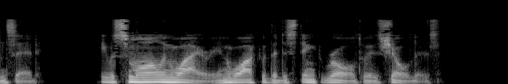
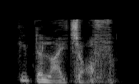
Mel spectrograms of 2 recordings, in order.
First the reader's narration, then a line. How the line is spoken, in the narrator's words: said Kawakita sharply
